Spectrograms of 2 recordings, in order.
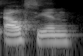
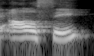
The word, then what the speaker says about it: Elian: and it's it's it's Elian Elan you can say you can say Alie if you want to but either way it's still the accent is on the first syllable all right then I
